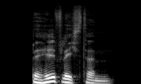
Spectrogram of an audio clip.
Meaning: strong dative masculine/neuter singular superlative degree of behilflich
- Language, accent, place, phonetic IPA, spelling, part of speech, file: German, Germany, Berlin, [bəˈhɪlflɪçstəm], behilflichstem, adjective, De-behilflichstem.ogg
